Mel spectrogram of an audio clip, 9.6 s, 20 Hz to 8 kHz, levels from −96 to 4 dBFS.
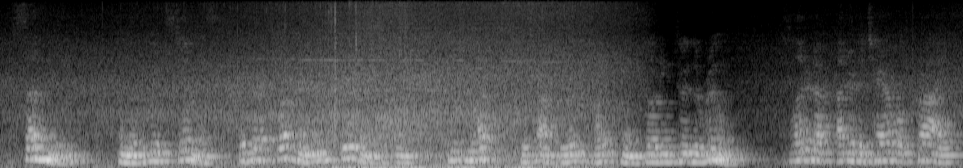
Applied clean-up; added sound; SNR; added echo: none; Car passing by; 10 dB; reverberation time 0.9 s.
